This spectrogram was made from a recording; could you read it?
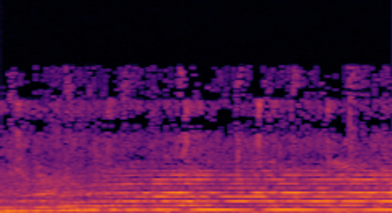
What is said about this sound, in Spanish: Aquí acaban de sonar las sirenas en una cola de refugiados.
